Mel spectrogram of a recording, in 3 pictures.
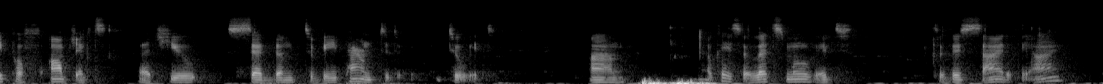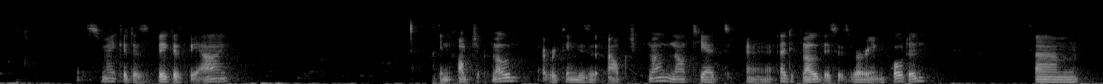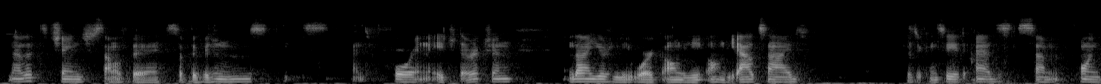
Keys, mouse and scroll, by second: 6.7 KP_1, 7.6 middle click, 8.4-10.1 drag, 10.5 z, 11.0 z, 11.2 s, 15.6-17.2 drag, 17.2-19.1 middle drag, 21.3-23.2 drag, 23.7-27.7 drag, 31.2 Tab, 31.5 z, 31.9-33.0 middle drag, 32.2 z, 32.7-33.0 drag.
